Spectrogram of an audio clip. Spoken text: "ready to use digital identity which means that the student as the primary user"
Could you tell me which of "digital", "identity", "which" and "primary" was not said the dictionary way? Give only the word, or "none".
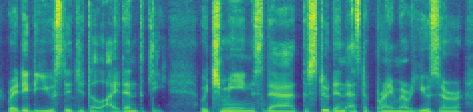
none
